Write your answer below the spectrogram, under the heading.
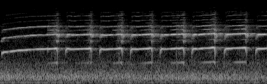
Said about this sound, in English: Want to see one of the blazing thunderbolts of the bird world? Smaller than a pigeon, but fierce enough to knock one from the air, are the powerful compact falcons known as merlins.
